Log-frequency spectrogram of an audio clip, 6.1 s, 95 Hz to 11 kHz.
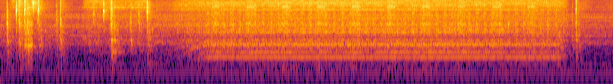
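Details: Sony SL-S600 Super Beta VCR in rewind: a few clicks, then the motor spins up to a smooth, steady whirr and stops. Rewind is normal, though a pinch roller or capstan bearing problem is suspected elsewhere.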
